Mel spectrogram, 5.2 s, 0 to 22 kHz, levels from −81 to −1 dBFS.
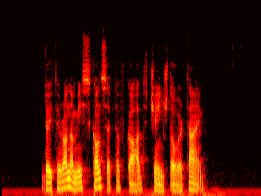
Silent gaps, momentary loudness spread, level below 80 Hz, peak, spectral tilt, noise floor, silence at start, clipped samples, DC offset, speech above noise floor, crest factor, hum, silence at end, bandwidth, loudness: none; 9 LU; -48 dBFS; -10 dBFS; -6 dB/octave; -59 dBFS; 0.85 s; under 0.1%; under 0.1%; 32 dB; 18 dB; none; 0.95 s; 12.5 kHz; -27 LUFS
